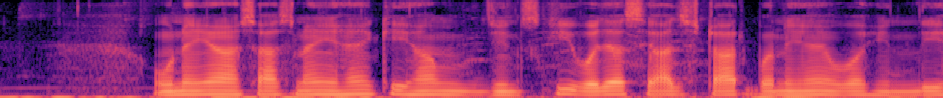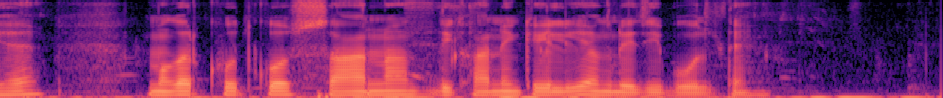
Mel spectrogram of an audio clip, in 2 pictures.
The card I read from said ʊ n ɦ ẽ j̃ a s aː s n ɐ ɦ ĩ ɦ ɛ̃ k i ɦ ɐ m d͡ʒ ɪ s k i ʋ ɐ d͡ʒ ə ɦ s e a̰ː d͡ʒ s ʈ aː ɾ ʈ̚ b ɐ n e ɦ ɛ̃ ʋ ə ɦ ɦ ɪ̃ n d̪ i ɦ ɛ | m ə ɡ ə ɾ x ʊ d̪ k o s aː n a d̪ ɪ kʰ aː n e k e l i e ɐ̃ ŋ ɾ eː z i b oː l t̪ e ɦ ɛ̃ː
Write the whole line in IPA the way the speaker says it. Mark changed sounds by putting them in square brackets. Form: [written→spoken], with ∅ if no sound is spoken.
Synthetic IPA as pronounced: ʊ n ɦ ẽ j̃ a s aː s n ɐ ɦ ĩ ɦ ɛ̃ k i ɦ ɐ m d͡ʒ ɪ s k i ʋ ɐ d͡ʒ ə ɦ s e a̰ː d͡ʒ s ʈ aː ɾ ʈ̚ b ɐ n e ɦ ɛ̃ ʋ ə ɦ ɦ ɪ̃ n d̪ i ɦ ɛ | m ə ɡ ə ɾ x ʊ d̪ k o s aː n a d̪ ɪ kʰ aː n e k e l i e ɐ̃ ŋ ɾ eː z i b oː l t̪ e ɦ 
